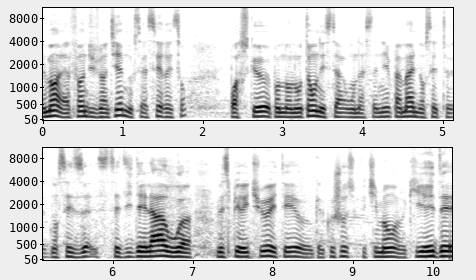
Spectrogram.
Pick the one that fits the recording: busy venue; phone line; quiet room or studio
busy venue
